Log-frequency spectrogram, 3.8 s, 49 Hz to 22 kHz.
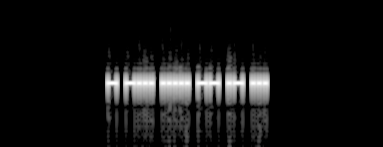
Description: Morse code, heard as a keyed tone, about 40 wpm, 700 Hz. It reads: TB5MAS
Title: DXCC-100 Call Signs - 6 Characters - 40wpm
